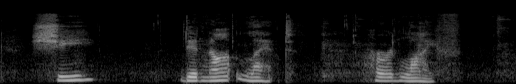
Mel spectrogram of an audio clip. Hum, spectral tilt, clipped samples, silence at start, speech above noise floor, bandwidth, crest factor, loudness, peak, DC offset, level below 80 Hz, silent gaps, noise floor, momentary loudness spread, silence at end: none; -5 dB/octave; under 0.1%; 0.35 s; 31 dB; 11.5 kHz; 22 dB; -28 LUFS; -8 dBFS; under 0.1%; -74 dBFS; none; -58 dBFS; 23 LU; 0.1 s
